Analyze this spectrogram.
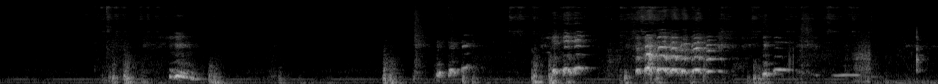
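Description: A young girl talks and laughs excitedly nearby.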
